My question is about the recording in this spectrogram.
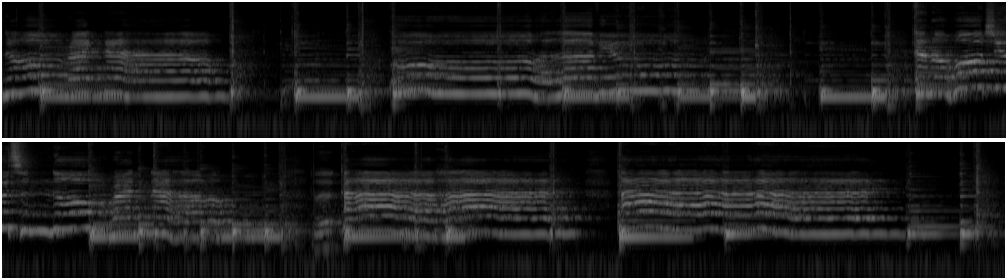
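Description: Fender ukulele strummed steadily in chords, with a man singing the melody along over it. The playing drops out briefly two or three times.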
